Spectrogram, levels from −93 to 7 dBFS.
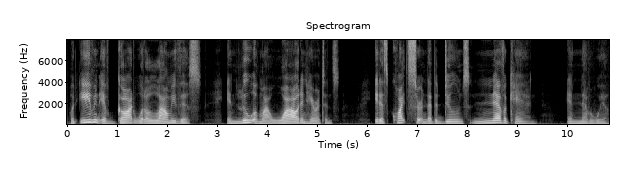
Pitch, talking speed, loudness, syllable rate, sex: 155 Hz, 145 wpm, -19 LUFS, 4.3 syllables/s, female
